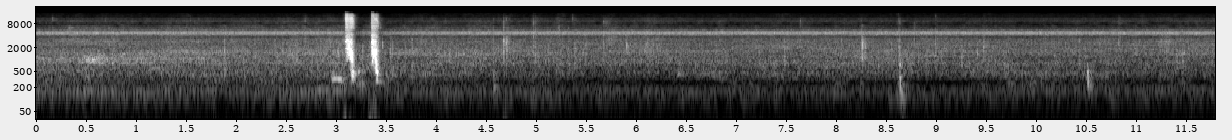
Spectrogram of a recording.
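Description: Steady high-pitched drone of insects in the trees. About three seconds in, two short, sharp, loud sounds come a quarter second apart.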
